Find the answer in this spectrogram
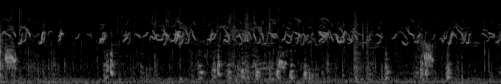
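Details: Chicks hatching in spring 2021, a busy mass of high thin peeps from several chicks together, with a few lower clucking notes and a steady low hum.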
